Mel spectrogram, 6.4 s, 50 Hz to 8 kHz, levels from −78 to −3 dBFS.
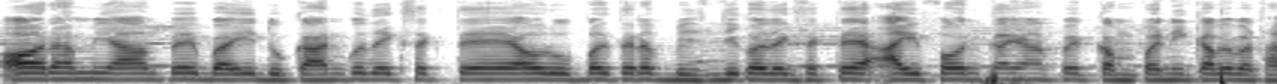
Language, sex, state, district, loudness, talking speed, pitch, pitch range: Hindi, male, Maharashtra, Solapur, -23 LUFS, 255 wpm, 170 Hz, 165-170 Hz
